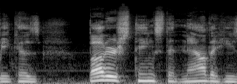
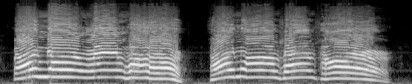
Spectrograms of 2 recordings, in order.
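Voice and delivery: shrill, booming, very high, drawn-out shouting; 14 semitones higher, 10 dB louder than usual. Retelling a plot where a captive kid yells from the trunk: retelling a yell. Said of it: "he's yelling".

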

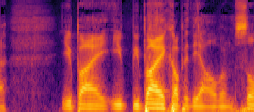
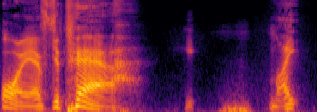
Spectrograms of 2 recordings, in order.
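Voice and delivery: exaggerated put-on Australian accent; 4 dB quieter than usual. Joking about Crixus playing He-Man, the speaker does the line as an exaggerated Australian Crixus.

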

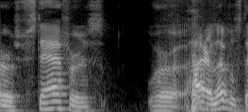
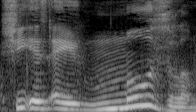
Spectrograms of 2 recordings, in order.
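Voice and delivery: very slow, drawn out, word by word; 4 semitones higher than usual. Asked to say it slower, repeating the description of the activist very slowly. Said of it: "Say that slower".

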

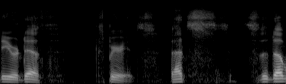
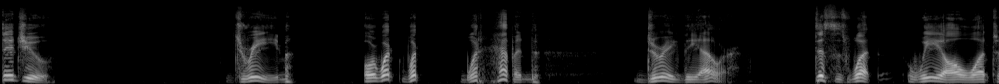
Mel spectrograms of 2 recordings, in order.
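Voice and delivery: louder, put-on dramatic actor voice; 4 dB louder than usual. Asking the other speaker what happened during the lost hour: sounding like William Shatner. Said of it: "Why do you sound like William Shatner?".

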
